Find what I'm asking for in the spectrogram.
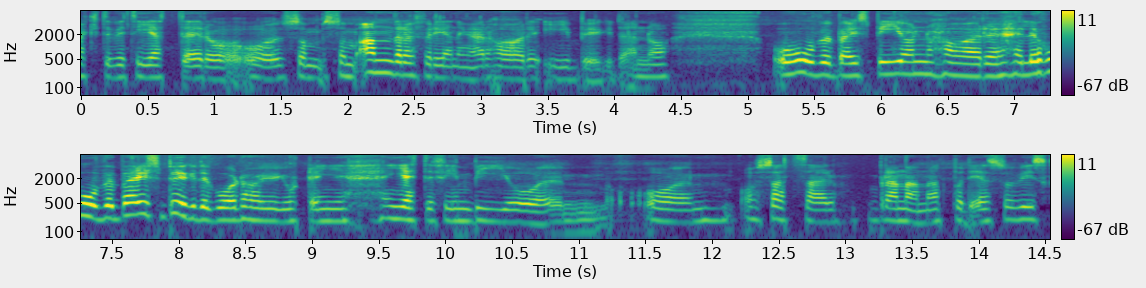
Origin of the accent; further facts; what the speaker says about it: Oviken, Jämtland County, Sweden; när jag växte upp i Oviken.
